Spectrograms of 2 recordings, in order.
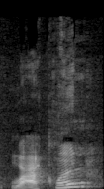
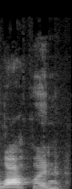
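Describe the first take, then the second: First: The name is said in a non-American way. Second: The name is said in an American way. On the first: This copies how the audiobook narrator says it. "I think is how um, the audiobook narrator says it" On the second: This feels more natural in the speaker's own accent. "That sounds a little bit more natural coming from my Americanized accent"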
